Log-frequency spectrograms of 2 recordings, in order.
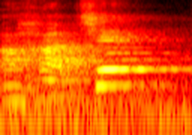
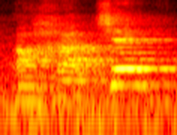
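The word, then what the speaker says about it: axatse: So the accent, how many syllables? Ahache. That's 3 syllables. And the accent is on which syllable? Is it on the first syllable? No. Is it on the second syllable? No. Is it on the third syllable? Yes.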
